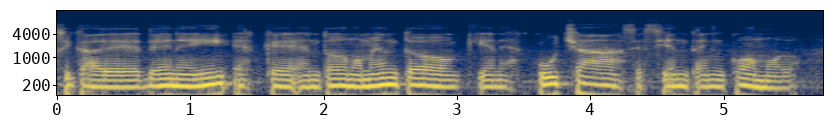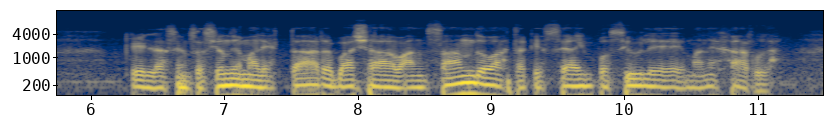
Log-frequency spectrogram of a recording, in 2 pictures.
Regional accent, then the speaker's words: Mar del Plata, Buenos Aires Province, Argentina; now in Córdoba, Argentina; Vengo de Mar del Plata. Y los primeros días que estuve en Córdoba

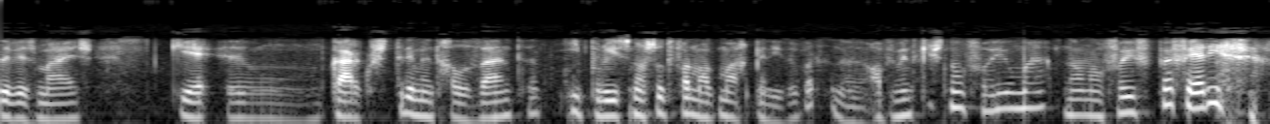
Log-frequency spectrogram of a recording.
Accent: Portugal; Dito isto, toda a gente sabe que eu sou português.

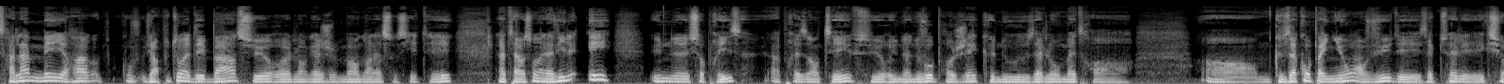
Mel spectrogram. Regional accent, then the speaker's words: France; Moi, je viens de France, j'habite à côté de Lyon

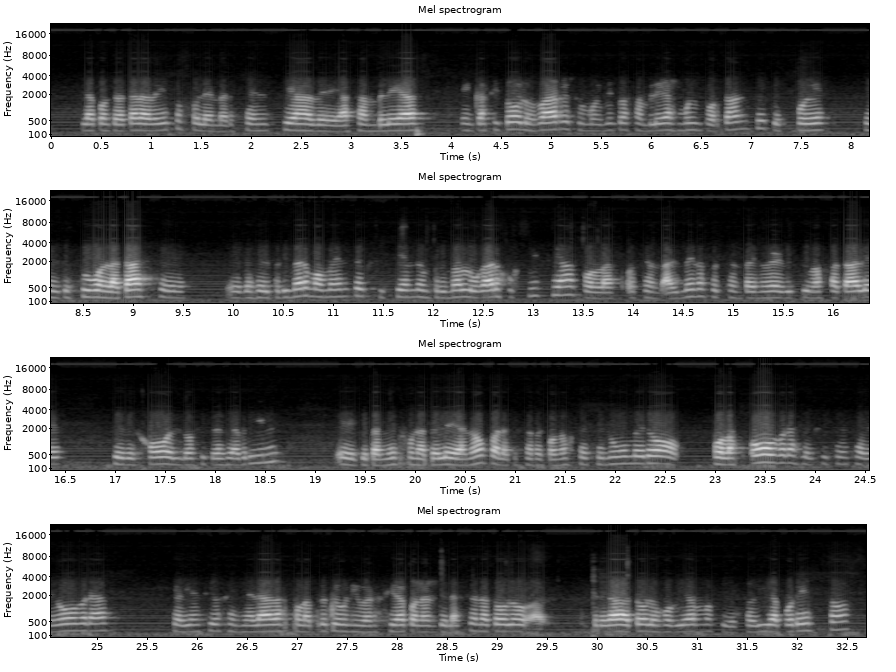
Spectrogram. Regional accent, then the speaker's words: La Plata, Buenos Aires Province, Argentina; Yo soy del barrio de La Loma, así que es un barrio que fue muy afectado por la inundación del 2 y 3 de abril

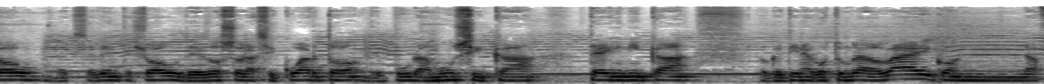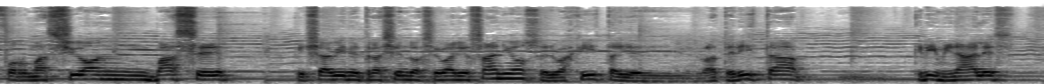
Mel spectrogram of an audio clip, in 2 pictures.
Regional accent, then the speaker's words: Buenos Aires, Argentina; de Monte Castro y bueno, les quería comentar lo siguiente.

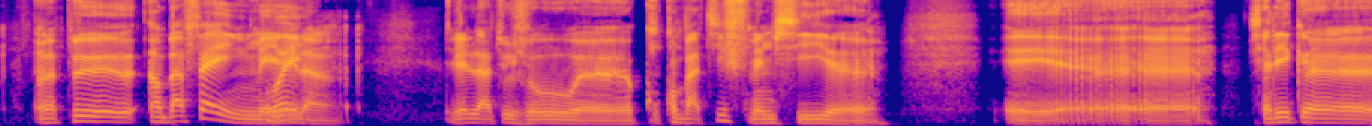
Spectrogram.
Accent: Sainte-Thérèse, Martinique; Alors, je suis de Sainte-Thérèse. Mon père, la souche de ma famille est du Robert, Chapelle Villarson, Monéo. Et ma mère est de Montcapo, au Lorrain.

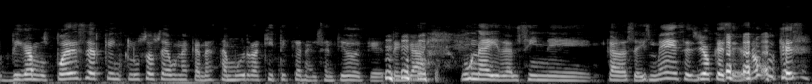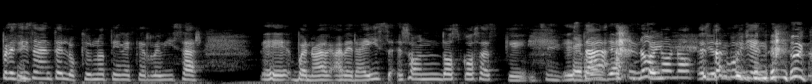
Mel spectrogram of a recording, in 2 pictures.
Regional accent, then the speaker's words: Mexico; Soy mexicana, entonces.

